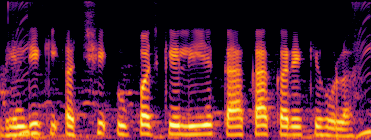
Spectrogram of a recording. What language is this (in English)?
Bhojpuri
